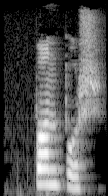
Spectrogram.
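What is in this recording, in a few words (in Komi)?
"понпуш", Komi, female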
